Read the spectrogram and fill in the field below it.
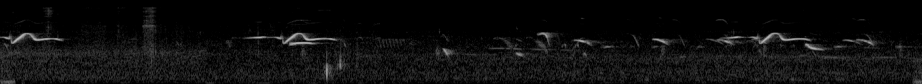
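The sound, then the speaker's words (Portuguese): A grey monjita (primavera), a grey and white bird about 22 cm long, gives repeated short, high whistled calls in irregular bursts, clear over a steady background hiss, with no one talking. “Mas a gente vai falar de uma outra primavera que na verdade é uma ave que leva esse nome de primavera.”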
